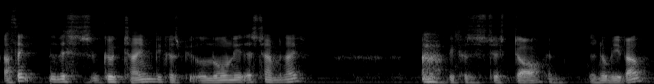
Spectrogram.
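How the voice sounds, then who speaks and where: Middle-aged British livestream host, deep low voice, loose rambling delivery with fillers. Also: male voice, quick pace, fairly bright tone. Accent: British English. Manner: rambling, repetitive, frequent fillers and coughs. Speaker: livestream host, sobriety mentor. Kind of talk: casual live stream talk.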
